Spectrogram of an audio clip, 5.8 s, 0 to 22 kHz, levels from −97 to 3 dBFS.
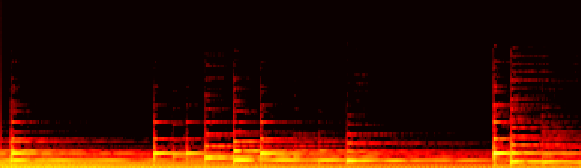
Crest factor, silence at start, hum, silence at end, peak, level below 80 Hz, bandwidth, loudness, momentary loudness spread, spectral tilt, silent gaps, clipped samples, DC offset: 20 dB; 0 s; none; 0 s; -8 dBFS; -60 dBFS; 8.8 kHz; -28 LUFS; 15 LU; -5.5 dB/octave; none; under 0.1%; under 0.1%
